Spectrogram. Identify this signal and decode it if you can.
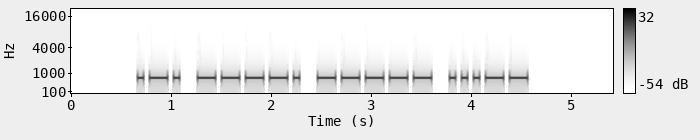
Morse code, heard as a keyed tone, about 20 wpm, 700 Hz. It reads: R903
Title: Four Letter-Number Combinations - 20wpm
